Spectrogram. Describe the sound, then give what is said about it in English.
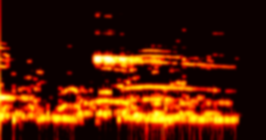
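Referee's whistle at a basketball game: one short, shrill blast that stands out briefly over quieter, sustained tones. “And we're going to have a whistle.”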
